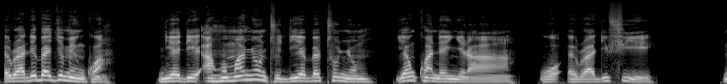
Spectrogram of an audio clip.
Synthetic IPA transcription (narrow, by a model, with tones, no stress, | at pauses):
æ˨wu˨ɾa˨dɪ˦bɛ˦d͡ʑɪ˦mɪ̃˨ŋ̩˨kʷʰã̰˨ | nɪ̃˨ɛ˨dɪ˨ʔa˨ɦʊ̃˨mã˦ɲᶣʊ̃˦n̩˨tʰʊ˨dɪ˦ɛ˦bɛ˦tʰʊ˦ɲʊ̃˦m | jɛ˦ŋ̩˦kʷʰã˦nɛ̃˨ɲĩ˨ɾãː˨ | wɔ˨ʔæ˨wu˨ɾa˨dɪ˦fi˦e˨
